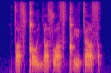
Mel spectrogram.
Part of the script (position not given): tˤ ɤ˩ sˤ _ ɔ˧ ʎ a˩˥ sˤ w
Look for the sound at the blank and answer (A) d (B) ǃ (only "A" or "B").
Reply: B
